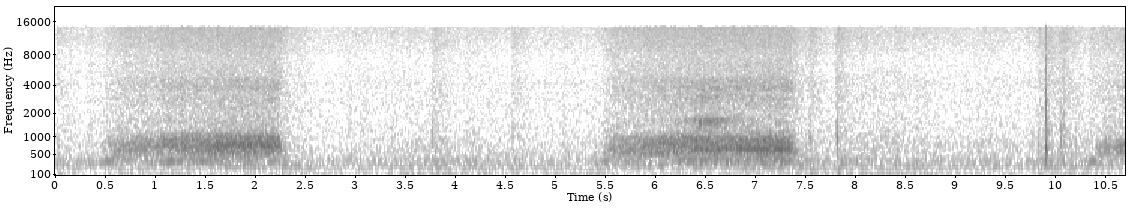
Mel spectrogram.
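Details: Sleeping dog snoring and roaring like an old steam train: two slow, rasping snores about 5 seconds apart, with quiet pauses between.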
